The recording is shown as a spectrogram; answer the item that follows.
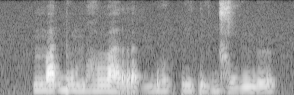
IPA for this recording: maɡ͡bɯ ma̤βarʌ ɡ͡bo̤k͡pi̤ɗi̤ d͡ʑe̤ŋɯ

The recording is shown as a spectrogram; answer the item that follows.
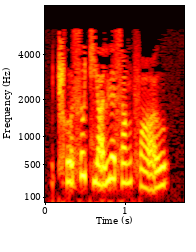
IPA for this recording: ʈ͡ʂʰɤ̰˨˩sɤ˥ t͡ɕjä̰˨˩lɥɛ˥˩sɑ˧˥ŋfɑ̰˨˩˦ʊ̯

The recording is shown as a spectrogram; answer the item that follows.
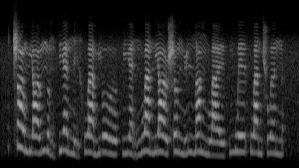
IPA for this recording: ʈ͡ʂɑ˥˨ʊ̯mjɑ˨˦ʊ̯n̪ʊ̰˨˩ŋ t̪jɛ˥˨ n̪ḭ˨˩xwä˥˨mjo˥˨ʊ̯ | jɛ̰˨˩nn̪wä˥˨ n̪jɑ˥˨ʊ̯ʂɤ˥˨ŋ y˥˨nn̪ɑ˥˨ŋn̪wa˩ɪ̯ | mwe˦ɪ̯fwa˥˨nʂwə˥˨n

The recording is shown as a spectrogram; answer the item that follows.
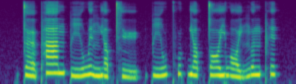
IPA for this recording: t̪œː˨˩pʰaː˥n piː˨˥wɪ˨˧ŋjɐ˨p̚t͡syː˨˩ | piː˨˥wkʷʰɐ˥k̚ jɐ˧p̚t̪ɔː˧jwɔː˨˩jŋɵ˥n pʰɪ˥k̚

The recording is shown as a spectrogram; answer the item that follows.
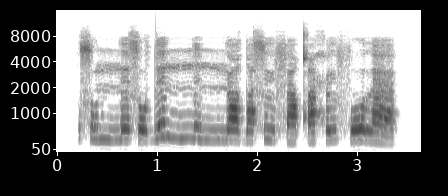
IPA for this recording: sunːesode nːinːø dˤusy fæqʼiħy fo læ

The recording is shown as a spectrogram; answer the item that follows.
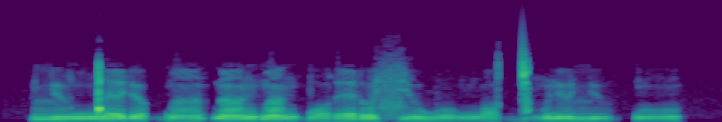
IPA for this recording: lʲu˧ŋ͡ǃɛ˧ɾʲɒ˩˧ɡ͡bã˩˧ ɗã˧˥ɡ͡bã˧ɡ͡bɔ˩ ɾɛ˥ɾʊ˧sʲo˧ wo˩ ŋɒ˩ɡ͡ǀũ˩˧ɾʲʊ˩˧lʲu˩˧ k͡põ˩˧

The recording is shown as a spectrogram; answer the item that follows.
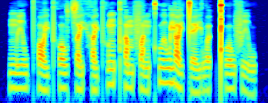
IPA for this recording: miː˨˧wpʰɔː˨jpʰo˧w t͡sɐ˨˧j hɐ˨˥jpʰʊ˥ŋ pʰɐ˧mfɐ˨˥nkʷʰiː˥w jɐ˨jt̪e˨˧jwɵ˨t̚kʷʰɐ˥w fiː˨˩w

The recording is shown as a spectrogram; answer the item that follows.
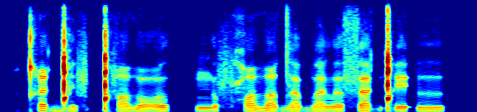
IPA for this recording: qʰi˥˧ɡ͡ǃe˧˥f ǃʰɛ˩˥ðˤo˩˥ | ŋʌ˩˥fħi˧˥ ðˤi˩˥da˩˥ba˧˩lʌ˥˧ sa˥˧ǃʼe˧˩ʔɯ˥˧

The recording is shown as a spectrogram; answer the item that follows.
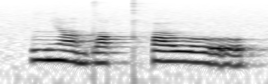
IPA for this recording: lĩdˤɵ qʰo

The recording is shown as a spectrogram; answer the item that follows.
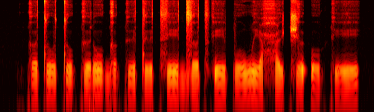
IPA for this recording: kʌ˩to˧˩to˧˩kə˩˥ ɾo˧˩ɡʌ˩ kɘ˧˩tɘ˩˥ t͡se˧˩ d͡zʌ˩˥t͡sʼe˧˩po˧˥ we˧˥ħɘ˧˥t͡ʃə˧˥ʔo˩ ke˩˥

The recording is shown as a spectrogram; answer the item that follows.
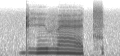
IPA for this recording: ɖʱevæt͡s

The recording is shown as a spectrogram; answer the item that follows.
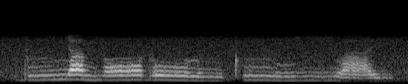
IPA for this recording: dɯː˩˧ɲa˥˨m jɔː˧˥doː˥˨lɯː˩ t̪ʰɯː˥˨ ɲiː˧ʋa˩j

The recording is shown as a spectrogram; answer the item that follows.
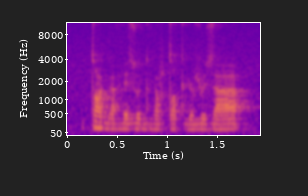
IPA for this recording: tˤiɡa ɦɛzodʱevdˤetˤ ɡiʐʏza

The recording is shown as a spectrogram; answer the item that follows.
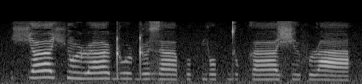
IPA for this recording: çɐː çõ ɭɐː ɖuːɖɵ zɐːpopjop dukɐː ɕɨfɹa

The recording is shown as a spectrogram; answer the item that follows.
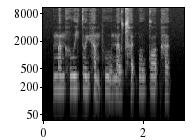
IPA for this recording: mɐ˨˧mhuː˨jt̪ɵ˨˥ɥ hɐ˨˩mpʰuː˨˩n̪ɐ˨˩w t͡sʰɐ˨t̚po˨wkɔː˧t̚ hɐ˨˥k̚

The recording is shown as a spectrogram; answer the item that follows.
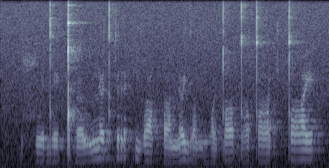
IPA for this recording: sʷe˩de˩ ǃʰə˩˧w nə˥dkrə˥kjo˧ qʷɤ˩nə˥jo˩n ðˤə˩tʷə˧˥ dˤɤ˩˧tˤju˧t͡ʃ tˤe˥

